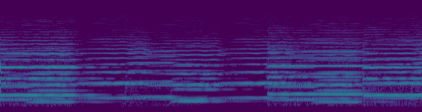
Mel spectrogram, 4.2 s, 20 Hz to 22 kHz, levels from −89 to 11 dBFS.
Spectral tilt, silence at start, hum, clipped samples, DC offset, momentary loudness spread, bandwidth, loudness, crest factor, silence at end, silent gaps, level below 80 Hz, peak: 2 dB/octave; 0 s; none; under 0.1%; under 0.1%; 10 LU; 16 kHz; -45 LUFS; 14 dB; 0 s; none; under -90 dBFS; -30 dBFS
